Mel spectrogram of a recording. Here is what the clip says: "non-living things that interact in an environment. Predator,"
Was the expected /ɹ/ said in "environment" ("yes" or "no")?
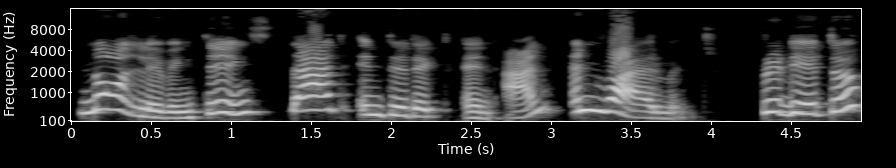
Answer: no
